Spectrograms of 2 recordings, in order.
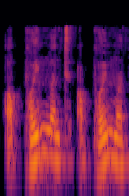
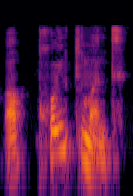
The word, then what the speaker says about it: appointment: 여기서 T 발음을 생략해서 무금화시켜서 appointment 이렇게 발음하기도 합니다. 여러분들 appointment 이렇게 돼야 될 텐데 appointment라고 발음할 수도 있다는 거.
